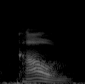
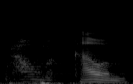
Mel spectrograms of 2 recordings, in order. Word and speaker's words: Cowm: Cowm. Cowm.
